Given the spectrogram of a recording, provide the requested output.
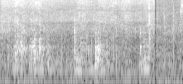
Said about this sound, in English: Now I'll just give that a stir around, being careful not to burn the garlic.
